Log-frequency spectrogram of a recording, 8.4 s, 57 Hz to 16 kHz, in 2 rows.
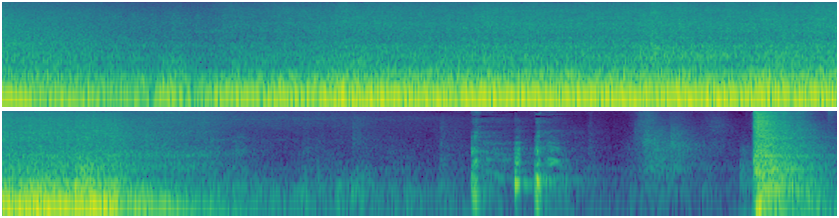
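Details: Ford Bronco V8 after motor rebuild, first run, recorded from across the shop; deep steady rumble for about five seconds at even pace before shutting off. Normal running; carb noted running a touch rich.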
